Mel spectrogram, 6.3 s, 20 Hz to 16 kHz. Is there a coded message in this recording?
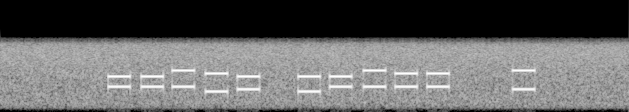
Yes: DTMF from 1.1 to 5.3 s, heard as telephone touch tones, dialled by hand, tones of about 220 ms, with phone line noise. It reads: 77924 17988 6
